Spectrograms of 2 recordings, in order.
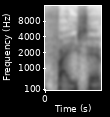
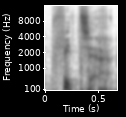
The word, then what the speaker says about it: Pfizer: No, a ver, Pfizer es un apellido alemán y como tal pues tenemos que al menos aproximar la pronunciación al original.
